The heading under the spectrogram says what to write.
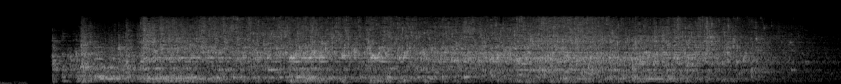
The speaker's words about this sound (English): Sorry, I had to flush my goldfish down the toilet.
